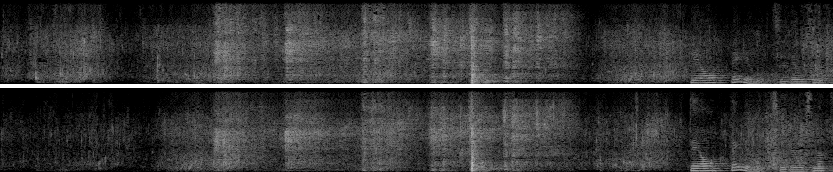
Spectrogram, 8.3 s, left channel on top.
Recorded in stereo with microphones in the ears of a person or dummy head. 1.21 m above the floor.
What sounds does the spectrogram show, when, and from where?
2.1 s footsteps: centre (ahead or behind), 2 m; by 5.7 s 30° right (ahead or behind), 3.5 m
4.7 s a snare drum: 10° right (ahead or behind), 0.9 m
6.9 s a woman speaking: 25° right (ahead or behind), 0.8 m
